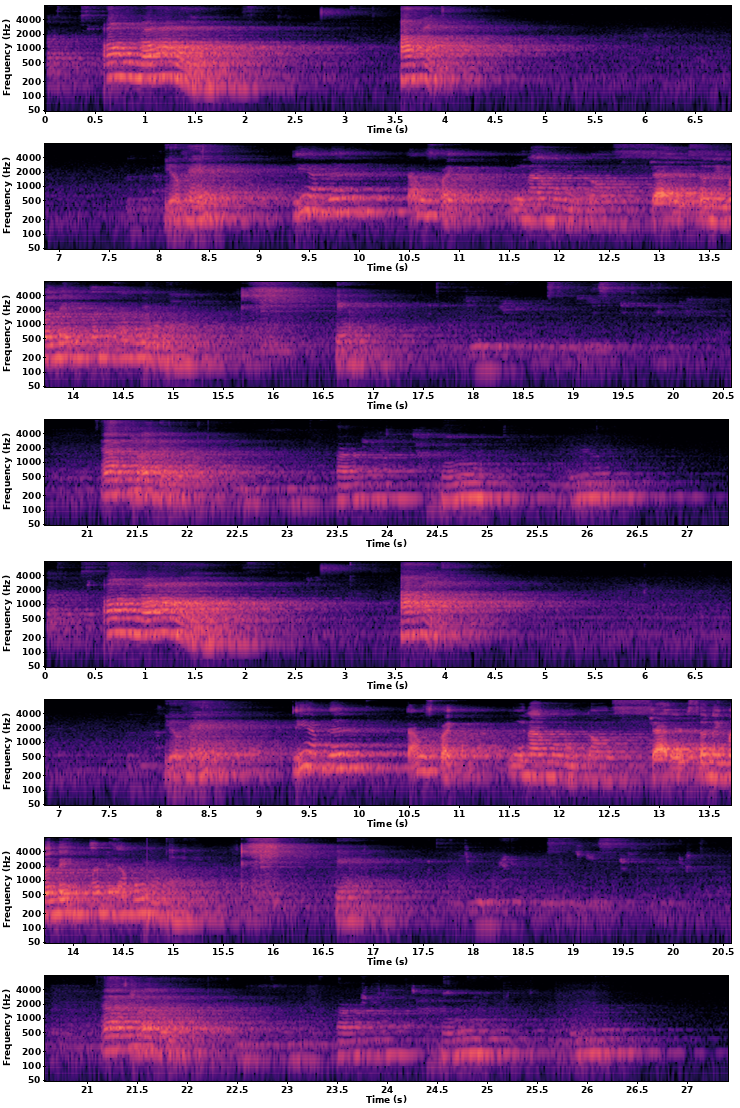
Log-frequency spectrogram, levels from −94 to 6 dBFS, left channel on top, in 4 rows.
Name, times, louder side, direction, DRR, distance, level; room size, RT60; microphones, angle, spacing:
voice 1, 0.6-1.8 3.5-3.9 7.7-7.8 8.0-8.5 14.7-15.1 15.9-16.0 16.6-16.9 17.9-18.2 18.6-18.7 19.0-19.3 21.1-21.9 22.4-22.6 23.0-23.1 25.6-26.2, left 1 dB, 20° left, -2 dB, 0.9 m, -30 dB
voice 2, 9.3-10.1 10.5-11.0 11.5-15.0 15.7-16.1 16.6-16.9 17.7-17.8 18.3-18.4 20.6-21.1 25.7-26.0, right 3 dB, 85° right, 4 dB, 0.6 m, -30 dB
voice 3, 23.5-24.0 24.5-25.0 25.8-26.2, left 3 dB, 75° left, 3 dB, 0.6 m, -39 dB
7.2 x 5.9 x 4.5 m, 2.8 s
head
